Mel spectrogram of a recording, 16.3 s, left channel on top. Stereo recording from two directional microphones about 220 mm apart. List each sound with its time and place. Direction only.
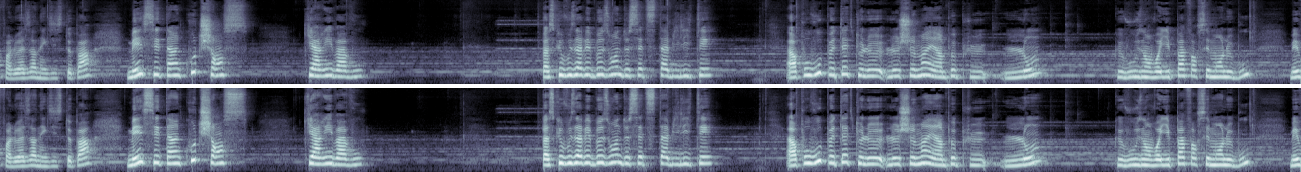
0.0 s speech: 10° right (ahead or behind)
6.8 s speech: 10° right (ahead or behind)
